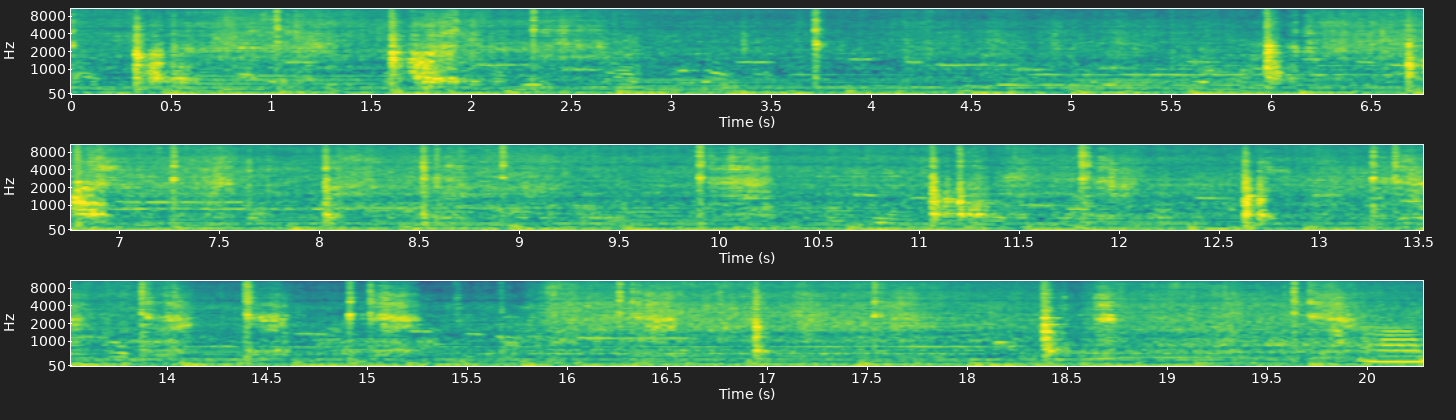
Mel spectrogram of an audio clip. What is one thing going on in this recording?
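Food sizzles in hot oil.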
